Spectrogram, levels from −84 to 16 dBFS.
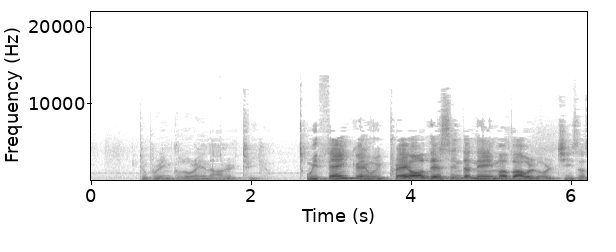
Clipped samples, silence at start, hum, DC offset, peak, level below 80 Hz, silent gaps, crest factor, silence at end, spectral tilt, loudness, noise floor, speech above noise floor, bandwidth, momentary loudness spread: under 0.1%; 0.6 s; none; under 0.1%; -6 dBFS; -62 dBFS; none; 20 dB; 0 s; -5.5 dB/octave; -23 LUFS; -61 dBFS; 37 dB; 12.5 kHz; 22 LU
